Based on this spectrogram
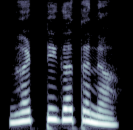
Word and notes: ಗಟ್ಟಿಗತನ: gaṭṭigatana

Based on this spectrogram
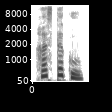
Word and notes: ಹಾಸ್ತಿಕ: kannada

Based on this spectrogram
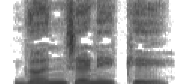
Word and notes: ಗಂಜಣಿಕೆ: Kannada

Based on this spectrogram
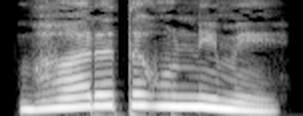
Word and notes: ಭಾರತಹುಣ್ಣಿಮೆ: kannada

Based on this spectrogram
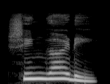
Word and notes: ಶಿಂಗಾಡೆ: śingāḍe

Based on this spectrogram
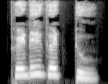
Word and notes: ಪೆಡೆಗಟ್ಟು: peḍegaṭṭu

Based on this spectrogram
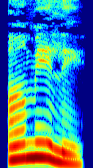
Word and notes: ಆಮೇಲೆ: Kannada

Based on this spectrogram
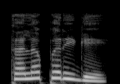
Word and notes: ತಲಪರಿಗೆ: talaparige

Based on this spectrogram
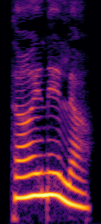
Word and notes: ತಾಯ್ನೆಲ: Kannada

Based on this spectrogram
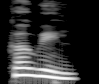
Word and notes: ಕವಿಲ್: Kannada

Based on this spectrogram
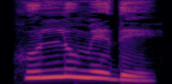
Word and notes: ಹೊಲೆಮಾತು: hole mātu

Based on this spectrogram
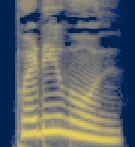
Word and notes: ಪಡಿವೊನ್: paḍivon

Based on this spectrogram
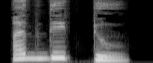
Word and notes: ಅದ್ದಿಟ್ಟು: addiṭṭu

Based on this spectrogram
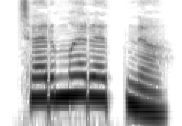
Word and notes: ಚರ್ಮರತ್ನ: carma ratna

